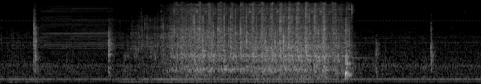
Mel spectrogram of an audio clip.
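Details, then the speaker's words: Husqvarna Viking 19E sewing machine after bobbin winding: soft clicks as clutch re-engages, then smooth, even rapid whirr of stitching for about two seconds; normal sewing. "soft you can barely hear it but that was that clutch re-engaging again so that you're able to resume sewing no difficulty no problem whatsoever"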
